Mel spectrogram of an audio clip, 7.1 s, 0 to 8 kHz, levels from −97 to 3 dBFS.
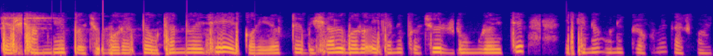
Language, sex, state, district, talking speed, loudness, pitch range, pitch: Bengali, female, West Bengal, Kolkata, 175 wpm, -22 LUFS, 175-205 Hz, 190 Hz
